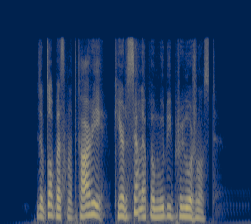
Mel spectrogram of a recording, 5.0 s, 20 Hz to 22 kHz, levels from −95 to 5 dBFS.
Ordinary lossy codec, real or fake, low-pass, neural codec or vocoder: none; fake; 10.8 kHz; codec, 16 kHz in and 24 kHz out, 0.4 kbps, LongCat-Audio-Codec, four codebook decoder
